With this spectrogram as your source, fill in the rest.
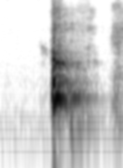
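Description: A single sharp, close dog bark that rings out loudly and fades quickly, followed by a faint short trailing sound after a brief pause.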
